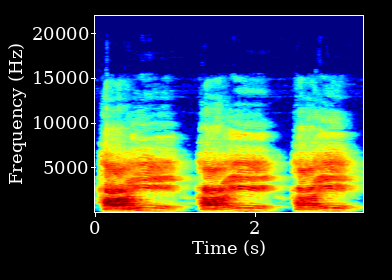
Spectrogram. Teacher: Portanto, a letra N está nasalizando rainha, rainha, rainha. Está nasalizando essa segunda vogal, esse I da palavra rainha.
